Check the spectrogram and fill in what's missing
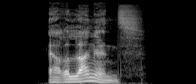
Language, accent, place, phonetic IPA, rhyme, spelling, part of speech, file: German, Germany, Berlin, [ˌɛɐ̯ˈlaŋəns], -aŋəns, Erlangens, noun, De-Erlangens.ogg
- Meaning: genitive of Erlangen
